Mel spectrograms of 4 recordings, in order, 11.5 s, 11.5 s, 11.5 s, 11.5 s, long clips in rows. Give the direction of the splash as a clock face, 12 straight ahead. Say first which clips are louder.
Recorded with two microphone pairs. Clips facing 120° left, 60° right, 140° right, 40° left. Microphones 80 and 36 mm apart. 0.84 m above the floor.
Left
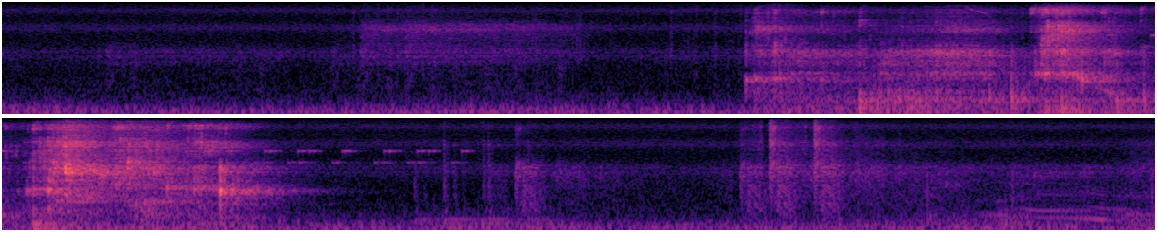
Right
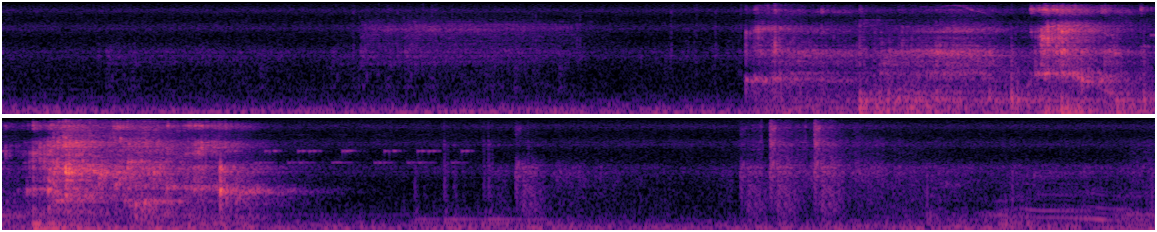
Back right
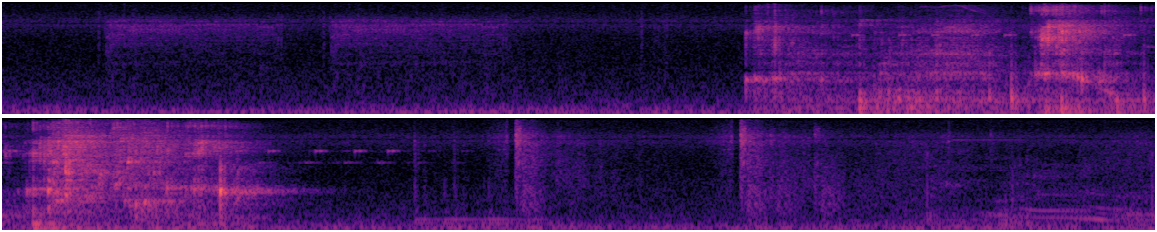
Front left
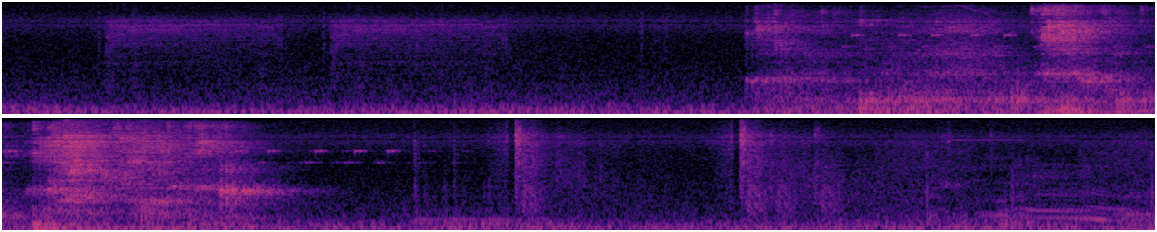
Right 1 dB, back right 4 dB; 4 o'clock.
